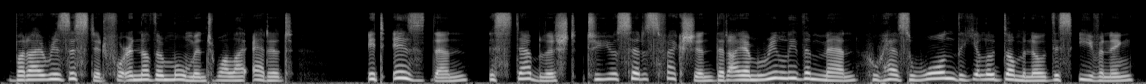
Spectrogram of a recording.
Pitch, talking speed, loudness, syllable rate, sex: 210 Hz, 155 wpm, -17 LUFS, 4.9 syllables/s, female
